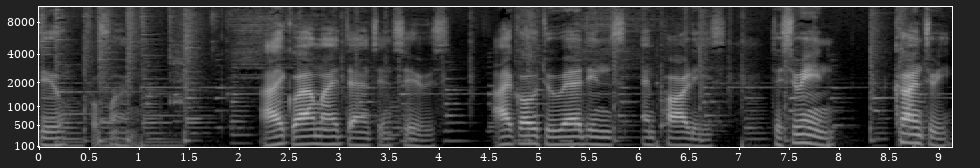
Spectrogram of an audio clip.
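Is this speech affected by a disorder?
Yes: Down syndrome; trisomy 21, low muscle tone in every muscle, up to 30% more energy for activity, short arms and legs; speech really hard due to low muscle tone and tongue.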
